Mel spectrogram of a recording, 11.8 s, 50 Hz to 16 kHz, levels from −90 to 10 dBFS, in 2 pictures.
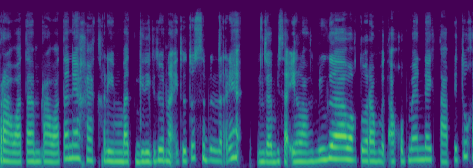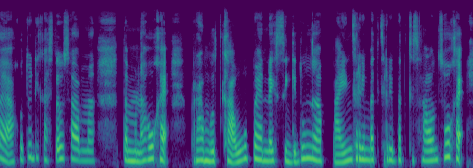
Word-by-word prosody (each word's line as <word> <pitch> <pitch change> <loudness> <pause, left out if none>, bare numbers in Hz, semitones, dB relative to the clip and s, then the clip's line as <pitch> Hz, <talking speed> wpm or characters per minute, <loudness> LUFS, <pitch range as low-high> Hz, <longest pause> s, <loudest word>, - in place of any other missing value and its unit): perawatan-perawatan 200 +3 +1
yah - - -1
kayak 225 -2 -4
creambath 200 -2 0
gitu-gitu. 200 +3 +1
Nah 200 - -1
itu 195 +3 -2
tuh 270 - -6
sebenarnya 230 +1 -1 0.2
nggak 195 -1 0
bisa 200 - -1
ilang 200 0 0
juga 250 +3 +6
waktu 235 -2 +3
rambut 205 -3 -1
aku 200 +1 -5
pendek, 235 +2 -2
tapi 195 +4 -6
tuh 310 - -3
kayak 240 -10 -1
aku 200 - -19
tuh 290 - -3
dikasih 240 -4 -5
tau 260 - +1
sama 230 -5 -1 0.4
temen 215 -2 +2
aku, 250 +5 +2
kayak, - - +4 0.3
"Rambut 215 -2 +2
kamu 195 +9 +1
pendek 215 -5 +3
segitu 200 -1 -3
ngapain 215 -6 0
creambath-creambath 235 -2 -1
ke - - -11
salon?" 220 0 +1
So 290 +5 +3
kek, - - +3
220 Hz, 195 wpm, -21 LUFS, 200-240 Hz, 0.4 s, juga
